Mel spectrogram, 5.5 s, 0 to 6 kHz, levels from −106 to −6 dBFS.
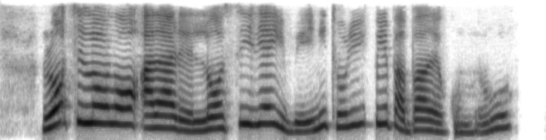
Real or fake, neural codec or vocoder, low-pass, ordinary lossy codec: fake; codec, 24 kHz, 0.9 kbps, WavTokenizer, medium speech release version 1; 5.4 kHz; AAC, 48 kbps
